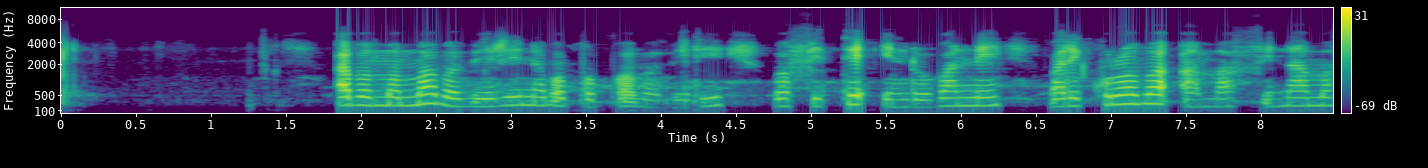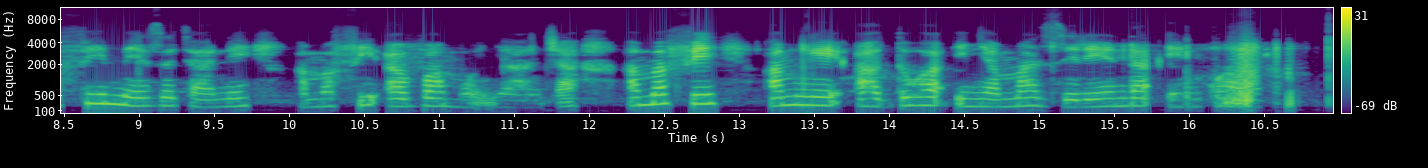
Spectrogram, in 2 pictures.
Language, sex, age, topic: Kinyarwanda, female, 18-24, agriculture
